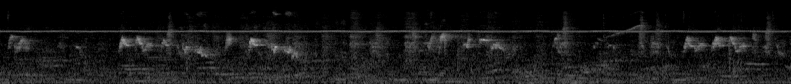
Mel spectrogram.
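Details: Red-whiskered bulbul at a fighting trap on 28 May 2016, singing in short bursts of bright, chattering warbled phrases with pauses between them. A steady thin high whine runs underneath throughout, with faint outdoor background.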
